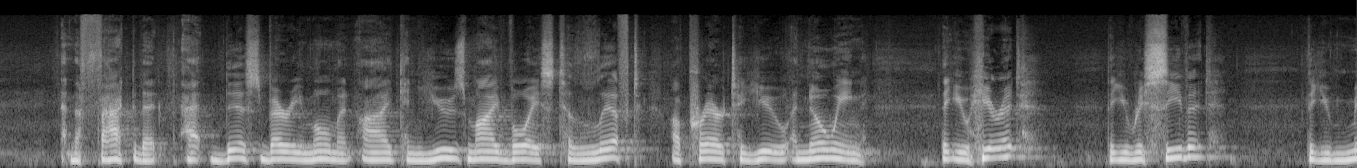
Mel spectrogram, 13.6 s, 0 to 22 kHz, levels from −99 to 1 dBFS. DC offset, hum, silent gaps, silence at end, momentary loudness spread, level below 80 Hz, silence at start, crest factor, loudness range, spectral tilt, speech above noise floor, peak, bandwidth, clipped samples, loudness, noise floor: under 0.1%; none; none; 0 s; 9 LU; -58 dBFS; 0.6 s; 18 dB; 3 LU; -6 dB/octave; 31 dB; -2 dBFS; 15.5 kHz; under 0.1%; -20 LUFS; -50 dBFS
